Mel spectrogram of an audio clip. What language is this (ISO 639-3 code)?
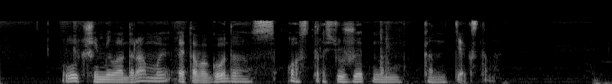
rus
